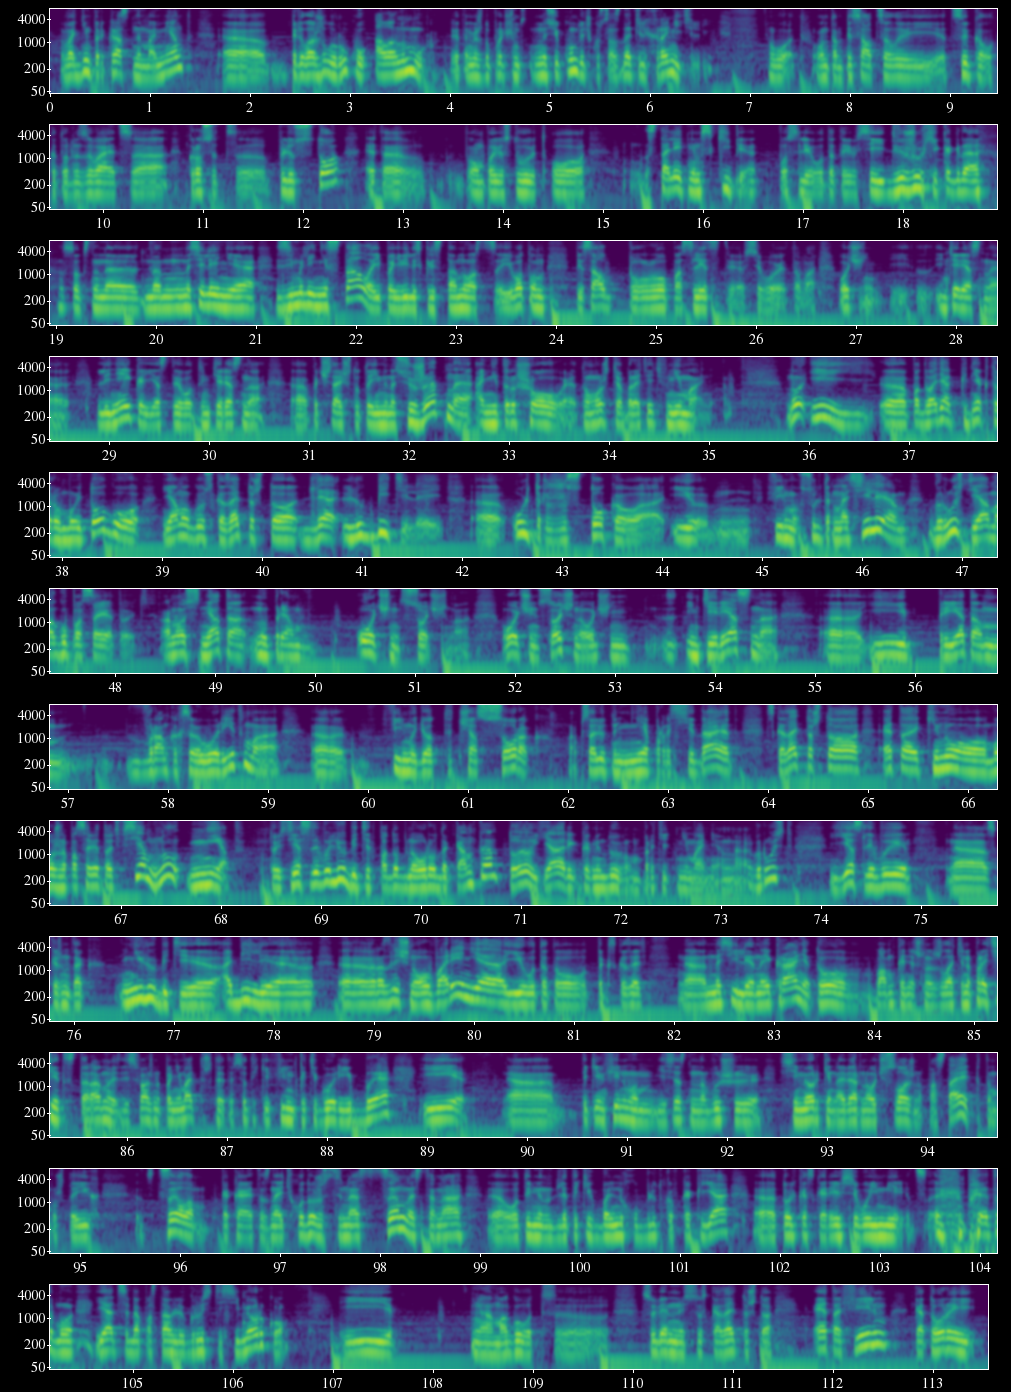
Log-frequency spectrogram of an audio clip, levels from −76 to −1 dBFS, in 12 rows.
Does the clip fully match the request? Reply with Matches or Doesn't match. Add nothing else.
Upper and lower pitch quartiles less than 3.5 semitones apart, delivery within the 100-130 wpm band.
Matches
